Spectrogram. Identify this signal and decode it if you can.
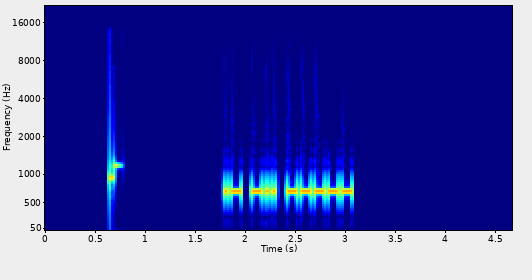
Morse code, heard as a keyed tone, about 36 wpm, 700 Hz. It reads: AD0
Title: USA Call Sign Prefixes - 35wpm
